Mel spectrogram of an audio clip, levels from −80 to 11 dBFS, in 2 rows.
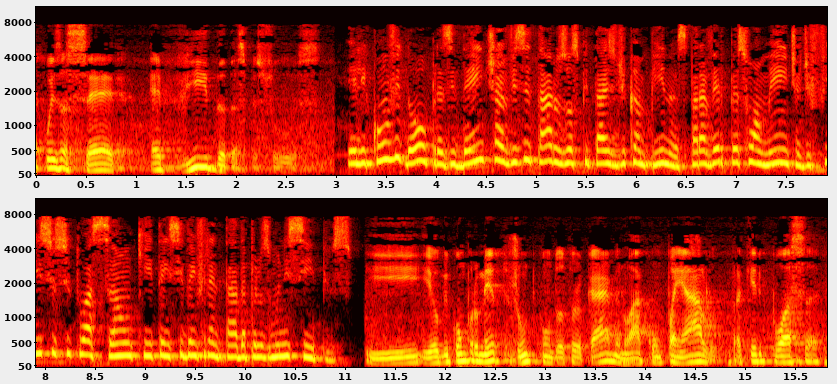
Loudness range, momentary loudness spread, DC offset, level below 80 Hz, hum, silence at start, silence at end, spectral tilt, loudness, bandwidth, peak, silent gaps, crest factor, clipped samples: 2 LU; 7 LU; under 0.1%; -46 dBFS; none; 0 s; 0 s; -5 dB/octave; -14 LUFS; 8 kHz; 0 dBFS; none; 12 dB; under 0.1%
